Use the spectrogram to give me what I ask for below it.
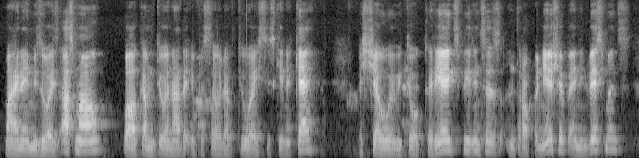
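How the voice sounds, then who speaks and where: A man's voice: mid-range voice, expressive, fairly quick, pushed and bright. A man hosting an interview podcast, giving an upbeat, scripted welcome and asking questions. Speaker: show host. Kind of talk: podcast host intro and questions.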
